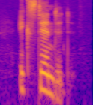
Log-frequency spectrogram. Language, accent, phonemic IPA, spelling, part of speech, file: English, US, /ɪkˈstɛndəd/, extended, verb / adjective, En-us-extended.ogg
- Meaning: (verb) simple past and past participle of extend; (adjective) 1. Longer in length or extension; elongated 2. Stretched out or pulled out; expanded 3. Lasting longer; protracted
